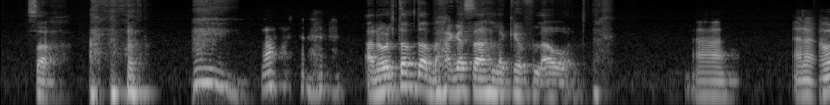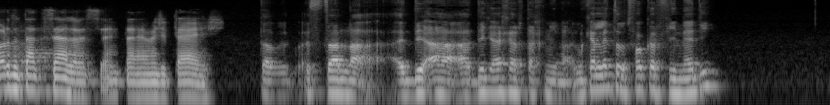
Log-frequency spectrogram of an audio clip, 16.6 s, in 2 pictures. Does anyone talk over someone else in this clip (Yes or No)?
No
